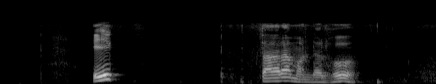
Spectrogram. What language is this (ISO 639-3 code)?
nep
